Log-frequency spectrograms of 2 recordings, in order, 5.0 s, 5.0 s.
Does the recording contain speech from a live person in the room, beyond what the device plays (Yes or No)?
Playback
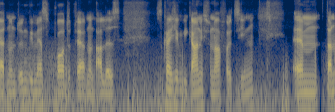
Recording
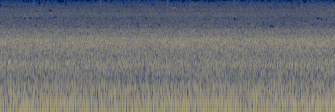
No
